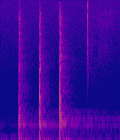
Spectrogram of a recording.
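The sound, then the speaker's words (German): Knocking on a door: three firm, evenly spaced knocks, each leaving a short ringing tail, followed by a faint high tick before fading to quiet. “Und da gingen sie an seine Tür und klopften einmal.”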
